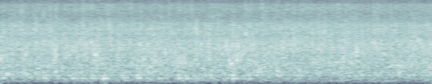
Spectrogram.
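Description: Natural spring water flowing at a mini spring resort, a loud, steady rush of running water that continues without pause, with no voices over it.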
